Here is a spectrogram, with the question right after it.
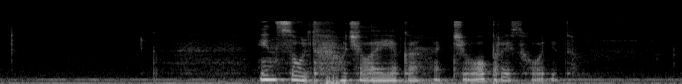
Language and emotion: Russian, sad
